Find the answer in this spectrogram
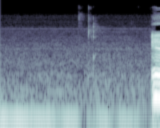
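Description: Sewing machine stitching quietly: a low hum that fades out about a second in, with a couple of faint clicks.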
